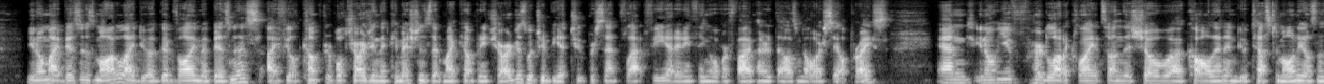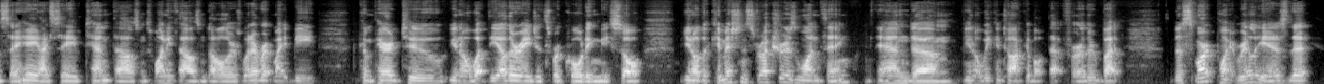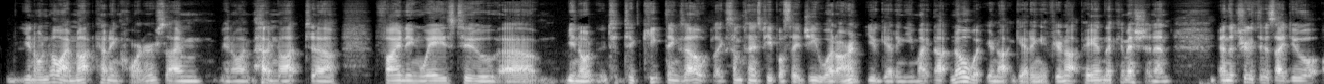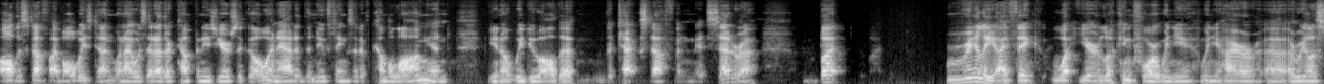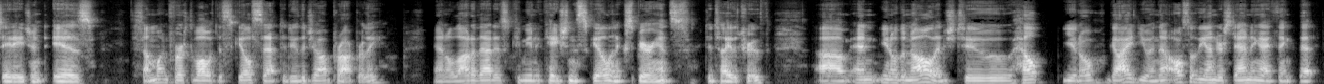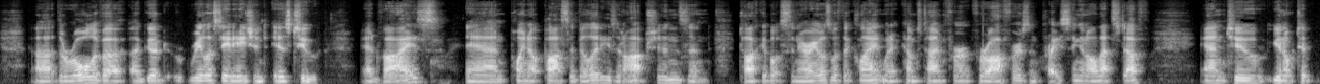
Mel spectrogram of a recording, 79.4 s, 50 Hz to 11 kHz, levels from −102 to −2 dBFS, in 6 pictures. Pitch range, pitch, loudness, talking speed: 95-115 Hz, 105 Hz, -20 LUFS, 230 wpm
